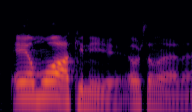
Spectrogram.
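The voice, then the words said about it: Bad put-on New York accent. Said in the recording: “You know what they say in New York, right? ... accent? ... Really bad ... Terrible. ... That was terrible. I've never tried it.”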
